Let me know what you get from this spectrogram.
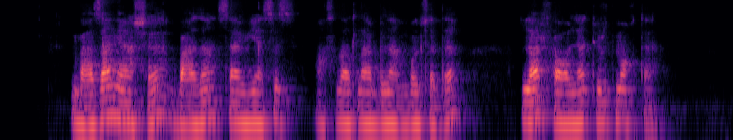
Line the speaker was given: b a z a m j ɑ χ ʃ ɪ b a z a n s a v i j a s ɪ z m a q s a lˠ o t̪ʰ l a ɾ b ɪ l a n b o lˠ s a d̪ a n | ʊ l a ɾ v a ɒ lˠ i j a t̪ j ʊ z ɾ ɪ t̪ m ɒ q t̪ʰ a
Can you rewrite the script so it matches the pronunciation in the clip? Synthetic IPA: b a z a n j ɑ χ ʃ ɪ b a z a n s a v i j a s ɪ z m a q s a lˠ ɒ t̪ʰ l a ɾ b ɪ l a n b o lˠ s a d̪ a | ʊ l a ɾ f a ɒ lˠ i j a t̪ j ʊ ɾ ɪ t̪ m ɒ q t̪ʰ a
